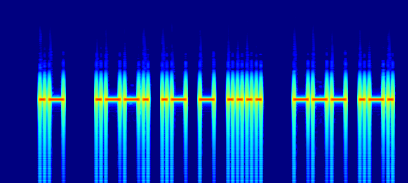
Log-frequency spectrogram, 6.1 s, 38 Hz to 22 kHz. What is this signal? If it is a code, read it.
Morse code, heard as a keyed tone, about 17 wpm, 700 Hz. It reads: A PATH OR
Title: Sentences from Top 1400 Words 17wpm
